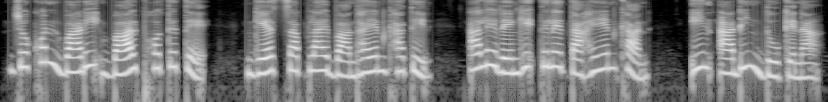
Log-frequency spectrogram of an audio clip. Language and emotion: Santali, sad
